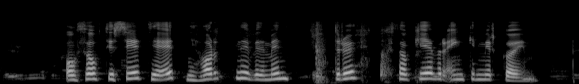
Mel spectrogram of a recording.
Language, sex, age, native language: Icelandic, female, 40-49, Icelandic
